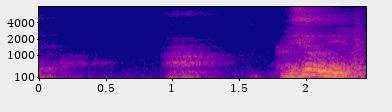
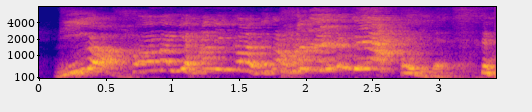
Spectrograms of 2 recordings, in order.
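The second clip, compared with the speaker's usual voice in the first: high, loud, slow mock tirade with a laugh in it; mock angry shout; 6 dB louder, slower than usual. Preacher mocking an angry person who blames others, shouting with a laugh. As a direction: play the hothead blaming the other, half laughing.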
